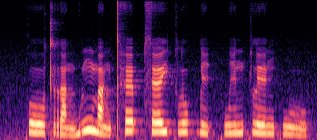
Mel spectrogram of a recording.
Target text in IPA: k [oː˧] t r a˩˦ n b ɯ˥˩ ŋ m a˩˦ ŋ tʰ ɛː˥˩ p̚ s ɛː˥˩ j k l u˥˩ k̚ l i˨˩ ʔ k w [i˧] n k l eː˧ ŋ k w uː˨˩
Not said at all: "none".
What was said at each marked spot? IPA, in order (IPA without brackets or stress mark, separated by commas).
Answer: oː˧, i˦˥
